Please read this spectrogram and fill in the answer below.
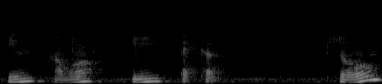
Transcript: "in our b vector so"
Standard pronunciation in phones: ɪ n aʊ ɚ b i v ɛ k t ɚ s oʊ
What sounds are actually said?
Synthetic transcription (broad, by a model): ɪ n aʊ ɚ b i b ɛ t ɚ s oʊ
